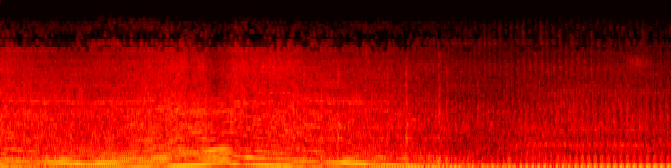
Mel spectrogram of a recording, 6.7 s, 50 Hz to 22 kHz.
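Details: Kawasaki Bayou 220 ATV, sat about 8 years, helmet-cam test ride after air-filter work: revs climb and drop cleanly through the gears, then an even single-cylinder idle thump; runs strong, no bogging.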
